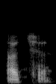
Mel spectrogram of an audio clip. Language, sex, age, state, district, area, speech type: Bengali, male, 18-30, West Bengal, Darjeeling, rural, conversation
